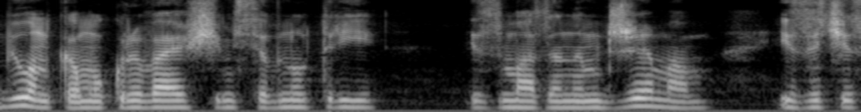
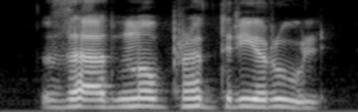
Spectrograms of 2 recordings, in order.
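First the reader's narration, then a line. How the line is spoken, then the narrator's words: Laughing. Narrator (Russian): Аманда уже смеялась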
